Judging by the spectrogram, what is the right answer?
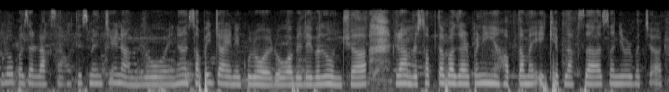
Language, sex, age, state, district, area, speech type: Nepali, female, 30-45, West Bengal, Alipurduar, urban, spontaneous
